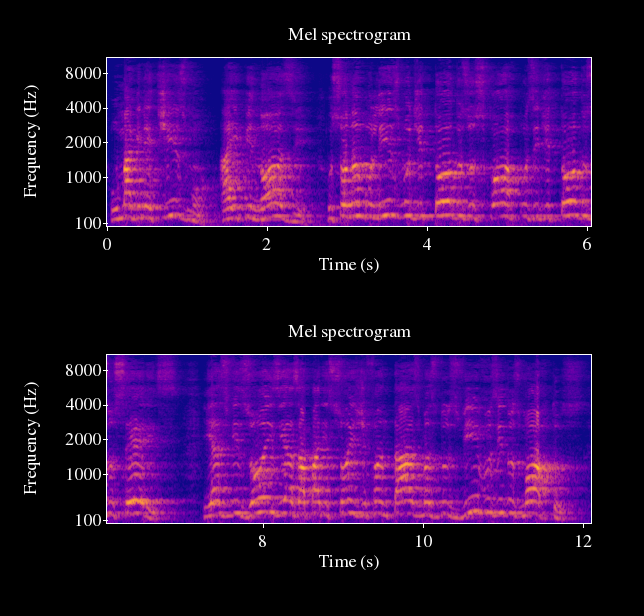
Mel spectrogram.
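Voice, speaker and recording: Man playing earnest humble preacher-son, radio drama, high bright voice, formal, didactic. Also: slow, heavily acted. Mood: fervent, declaiming. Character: earnest, humble Spiritist orator and devoted son. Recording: roomy echo.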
